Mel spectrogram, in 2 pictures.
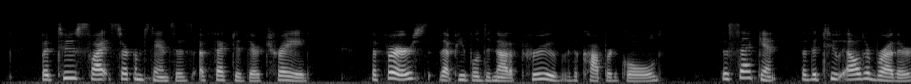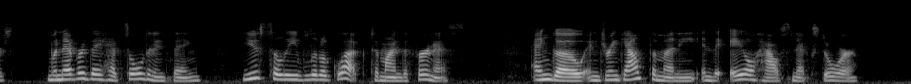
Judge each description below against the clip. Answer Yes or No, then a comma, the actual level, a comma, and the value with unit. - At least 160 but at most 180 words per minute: Yes, average, 170 wpm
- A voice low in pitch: No, high, 205 Hz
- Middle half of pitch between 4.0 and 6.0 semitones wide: Yes, average, 5.1 semitones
